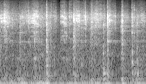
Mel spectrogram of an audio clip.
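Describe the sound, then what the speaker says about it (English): A whisk scraping and clinking through dinner roll dough of flour in a bowl, quick rhythmic metallic strokes close up, with no talking. "And just keep whisking away."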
